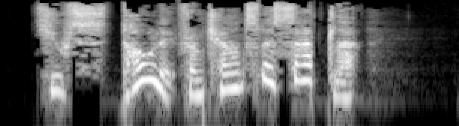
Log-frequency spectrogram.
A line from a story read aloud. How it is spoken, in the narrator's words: spluttered, almost choking on a bit of egg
